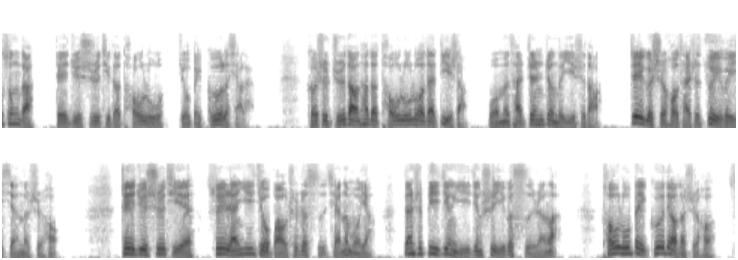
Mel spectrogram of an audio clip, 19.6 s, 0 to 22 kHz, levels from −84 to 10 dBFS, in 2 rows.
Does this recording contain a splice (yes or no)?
no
